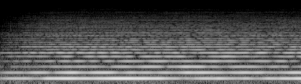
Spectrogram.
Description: STR, Vcs Sordino; STR Vcs Bow FX

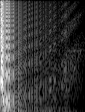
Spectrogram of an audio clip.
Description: Crushed Perc, bitcrushed; musicradar

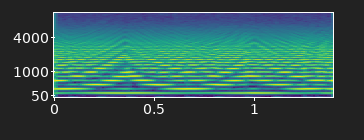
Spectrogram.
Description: JUNO, Juno Synths; E-MU Formula 4000 Series Vol. 3 – Analog Odyssey

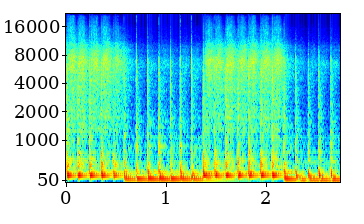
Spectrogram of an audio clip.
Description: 87 HUGE TRIPLET, drums; Basement drums vol 2

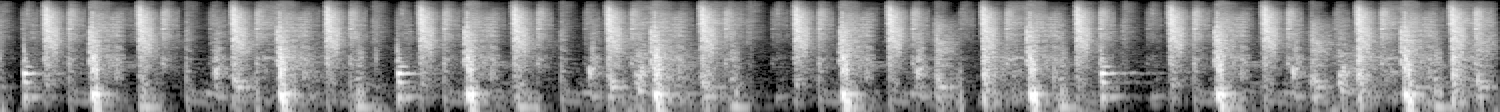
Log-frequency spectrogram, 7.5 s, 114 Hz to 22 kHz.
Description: Loops 128BPM, Drumloops

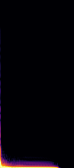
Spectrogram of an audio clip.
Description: Pukka Bass; Big Fish Audio; Old Skool House; OSH Bass

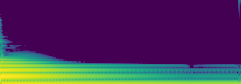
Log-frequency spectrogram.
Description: SADWSKY MUTE, Bass

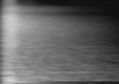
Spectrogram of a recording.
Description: METAL SNARE; East West; Global Sounds

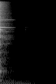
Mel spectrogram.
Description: HH, Dance Mega Drums; Best Service

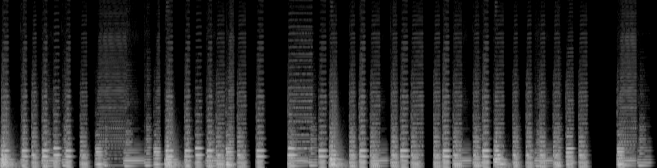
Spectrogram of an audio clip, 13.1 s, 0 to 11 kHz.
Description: horns; Sonic Foundry (Sony Creative Software); Cinematic Funk Urban Tone Poems; Session 05 - The Triad

